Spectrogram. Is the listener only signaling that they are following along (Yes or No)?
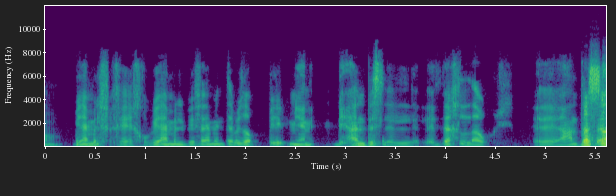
No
